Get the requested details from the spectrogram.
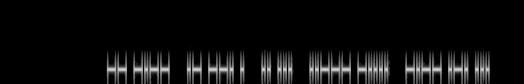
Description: Morse code, heard as a keyed tone, about 44 wpm, 700 Hz. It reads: MY AGE IS 26 YRS
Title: Common QSO Phrases Encore 45wpm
